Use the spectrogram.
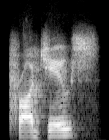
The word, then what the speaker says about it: produce: So address and address, you know, where it's always on the noun, it's always the first syllable, but on the verb, it's always the second syllable. Produce, produce, record, record, design, How do you design.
